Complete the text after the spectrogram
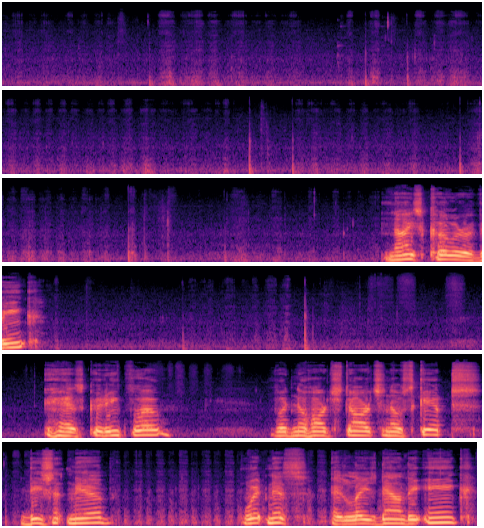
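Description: A pen nib scratches softly across paper.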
